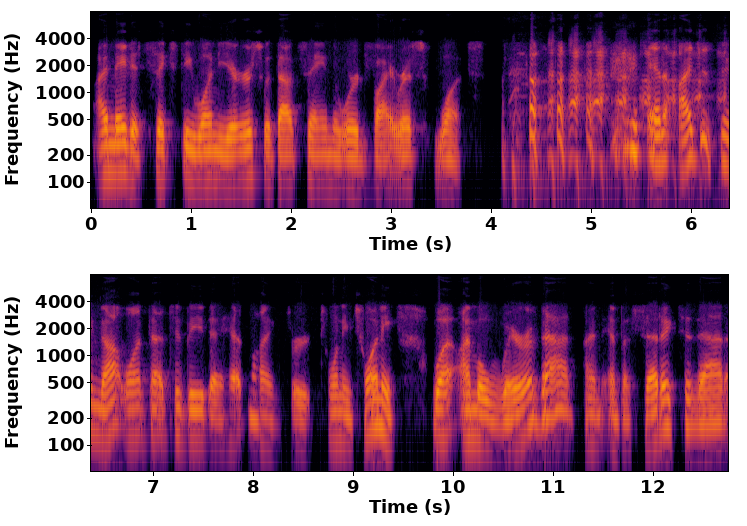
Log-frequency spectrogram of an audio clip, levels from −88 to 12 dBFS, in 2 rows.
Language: English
